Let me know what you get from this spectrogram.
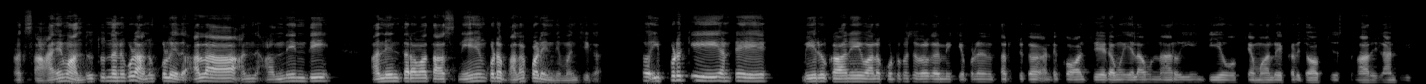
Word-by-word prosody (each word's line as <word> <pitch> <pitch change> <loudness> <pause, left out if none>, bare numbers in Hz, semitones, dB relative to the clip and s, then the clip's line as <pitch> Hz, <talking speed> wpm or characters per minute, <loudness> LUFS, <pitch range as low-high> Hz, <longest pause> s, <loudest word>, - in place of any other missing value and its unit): మనకి - - -10
సహాయం - - +1
అందుతుందని 160 +7 -1
కూడా 195 - +7
అనుకోలేదు. 145 +4 0
అలా 160 -1 +6 0.3
అంద్ 140 +2 -8
అందిందీ, 155 +6 -1 0.6
అందిన 155 +4 +4
తర్వాత 150 0 +4
ఆ - - +3
స్నేహం 140 +7 -2
కూడా 155 -2 +6
బలపడింది 105 -2 +1
మంచిగా. 100 +1 -13 0.4
సో, 175 - -1
ఇప్పుడికీ 200 -1 +1 0.2
అంటే, 165 +1 -1 0.6
మీరు 150 +1 +2
కానీ, 135 +1 +5
వాళ్ళ 130 +1 +3
కుటుంబ 135 +2 -8
సభ్యులు 130 0 -2
గానీ, 125 0 -1
మీకెప్పుడైనా 125 0 -9
తరుచుగా 120 -1 -5
అంటే, 115 +1 -13
కాల్ 115 0 -2
చెయడము, 115 -1 -3
ఎలా 115 0 -2
ఉన్నారు, 110 0 -6
ఏంటి, 110 -1 -16
యోగ 105 -1 -7
క్షేమాలు, 105 0 -6
ఎక్కడ 110 +1 -10
జాబ్ 100 0 -2
చేస్తున్నారు, 105 -1 -5
ఇలాంటివి 105 0 -10
125 Hz, 160 wpm, -26 LUFS, 110-150 Hz, 0.6 s, కూడా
